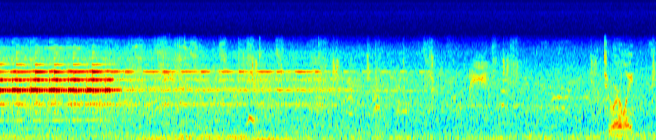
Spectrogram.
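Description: A train pulls into Lakeland Station in Florida, its horn sounding steady tones at the start, then rumbling on over a constant roar of wheels and engine.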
